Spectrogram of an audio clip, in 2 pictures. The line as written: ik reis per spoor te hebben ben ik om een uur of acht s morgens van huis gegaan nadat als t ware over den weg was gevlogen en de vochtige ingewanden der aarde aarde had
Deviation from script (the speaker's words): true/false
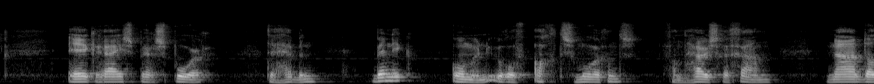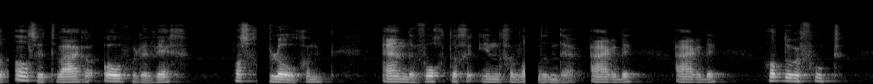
false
